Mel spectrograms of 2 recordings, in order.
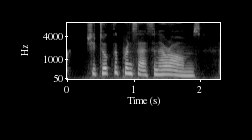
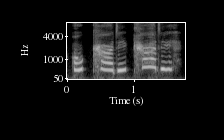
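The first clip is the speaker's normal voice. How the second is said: much higher, desperate call; pleading cry; 11 semitones higher, 4 dB louder than usual. A narrator's reading. Princess crying out after Curdie, high and desperate. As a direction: call him back in dismay.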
